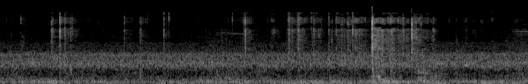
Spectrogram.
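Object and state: Bar soap being cut and crumbled.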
